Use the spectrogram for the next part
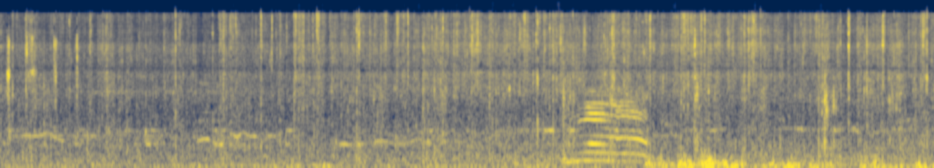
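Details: Goat taken out to graze during Dhangar herding life: a single wavering, harmonic bleat lasting under a second midway, set among outdoor rustling, footsteps and men talking nearby.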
